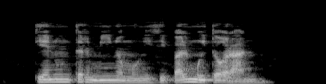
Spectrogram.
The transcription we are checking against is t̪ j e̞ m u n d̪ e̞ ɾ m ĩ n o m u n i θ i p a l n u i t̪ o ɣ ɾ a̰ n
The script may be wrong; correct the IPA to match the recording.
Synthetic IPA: t̪ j e̞ n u n t̪ e̞ ɾ m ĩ n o m u n i θ i p a l m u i t̪ o ɣ ɾ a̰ n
